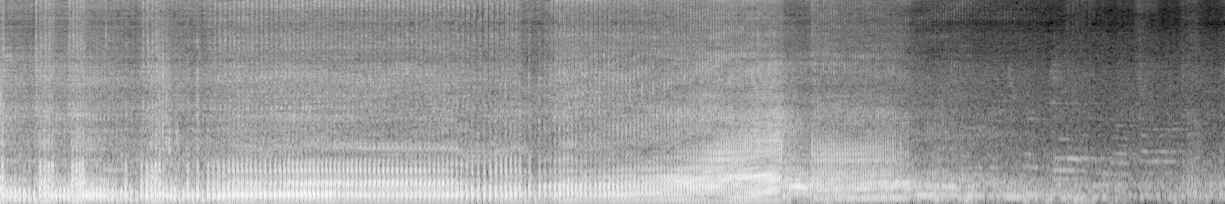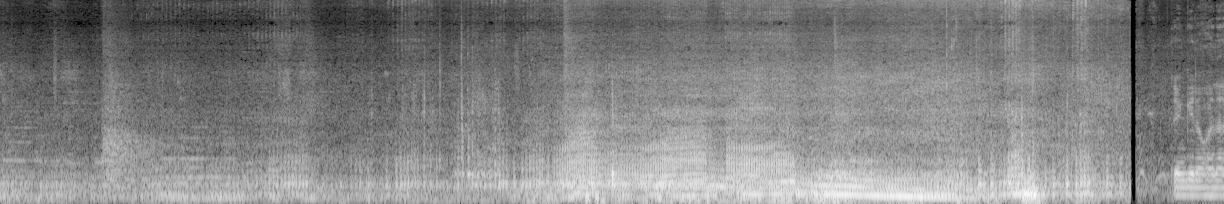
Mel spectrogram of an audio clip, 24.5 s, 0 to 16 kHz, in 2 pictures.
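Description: Yamaha SZ 150 motorcycle with a modified clutch cable on a test drive, its engine revving loudly at first, then dropping to a quieter running note before building again, with people talking nearby.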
